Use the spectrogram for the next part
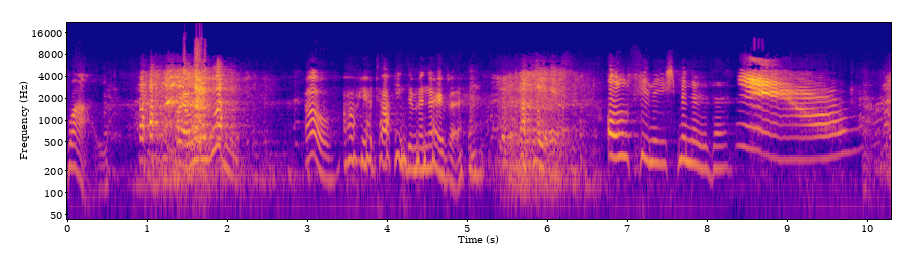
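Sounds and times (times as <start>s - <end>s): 
speech: 0.0s - 2.4s, 3.0s - 8.6s
laughter: 0.6s - 3.0s, 5.0s - 6.8s, 9.9s - 10.3s
cat meowing: 8.4s - 9.6s.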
